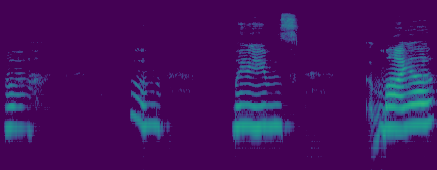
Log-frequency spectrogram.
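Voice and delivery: put-on high, hesitant teen girl; timid girl voice. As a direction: nervously give your name. Scared girl gives name.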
